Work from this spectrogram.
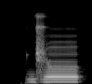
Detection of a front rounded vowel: absent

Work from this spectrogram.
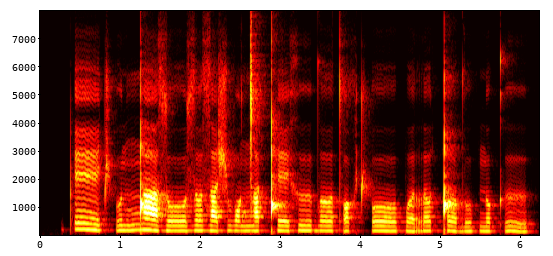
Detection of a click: present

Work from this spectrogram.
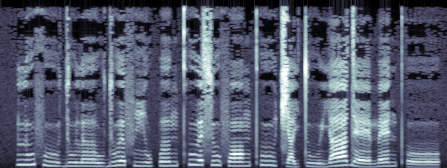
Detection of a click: absent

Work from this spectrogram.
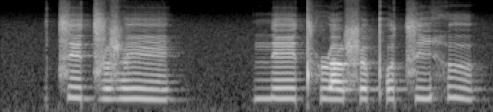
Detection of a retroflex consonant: present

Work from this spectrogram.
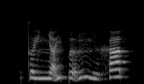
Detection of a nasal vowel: absent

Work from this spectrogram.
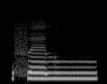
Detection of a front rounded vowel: absent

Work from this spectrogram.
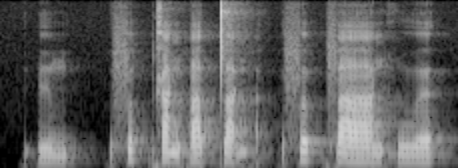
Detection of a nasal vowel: absent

